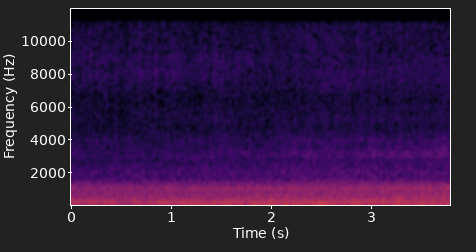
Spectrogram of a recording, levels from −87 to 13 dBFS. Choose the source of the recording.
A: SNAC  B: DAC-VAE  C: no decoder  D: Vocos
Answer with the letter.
C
